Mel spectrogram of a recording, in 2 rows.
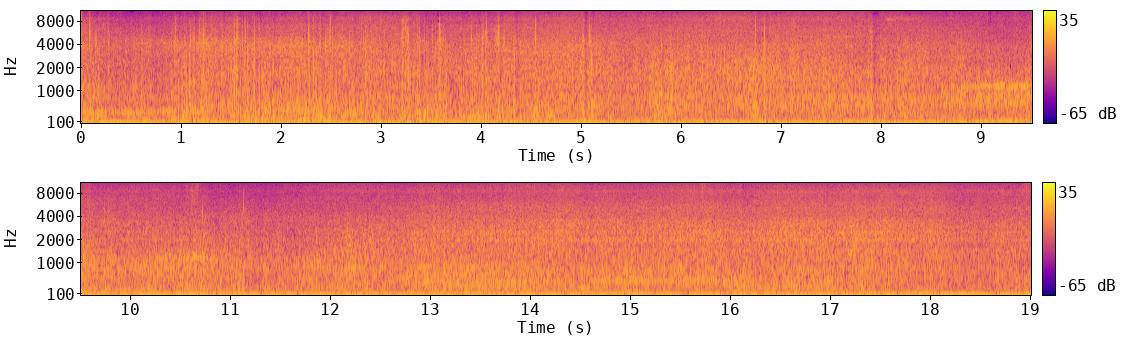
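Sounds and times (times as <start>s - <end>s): car engine at speed: 0.0s - 19.0s
tyre and road rumble: 0.0s - 19.0s.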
